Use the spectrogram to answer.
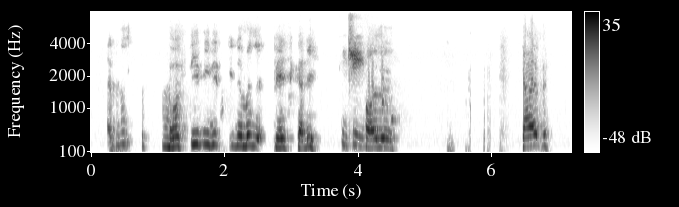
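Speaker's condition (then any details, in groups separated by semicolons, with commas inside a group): Cerebral palsy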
